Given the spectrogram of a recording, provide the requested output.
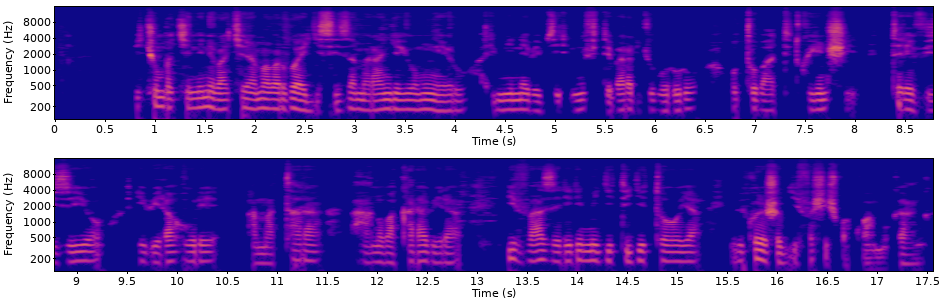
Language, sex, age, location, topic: Kinyarwanda, male, 18-24, Kigali, health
